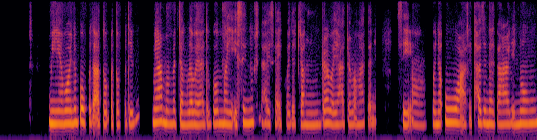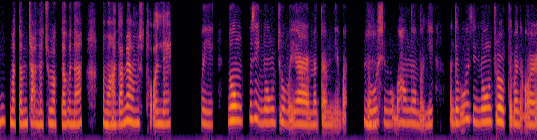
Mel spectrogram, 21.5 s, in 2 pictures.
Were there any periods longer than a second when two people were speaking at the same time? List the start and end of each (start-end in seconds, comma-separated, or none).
none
